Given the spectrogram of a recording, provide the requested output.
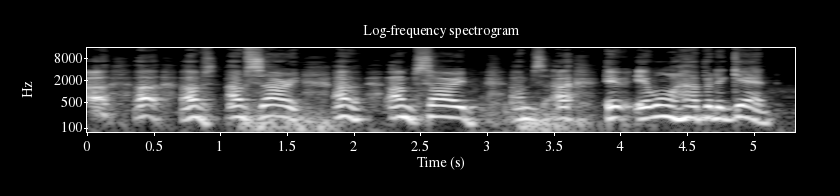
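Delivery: high, panicky, stammering plea; terrified pleading. Acted. Shopkeeper pleading with the gangster, high and terrified. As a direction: beg him to take the money and go.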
